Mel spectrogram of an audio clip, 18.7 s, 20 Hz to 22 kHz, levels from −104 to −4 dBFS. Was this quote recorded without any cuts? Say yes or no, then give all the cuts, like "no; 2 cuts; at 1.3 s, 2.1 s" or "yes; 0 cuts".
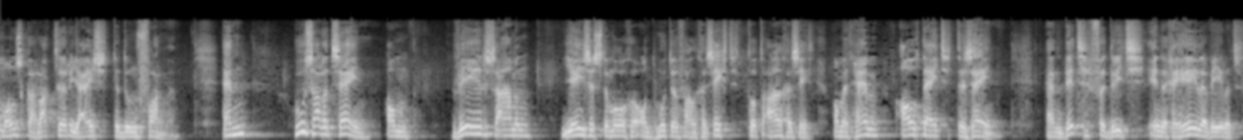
no; 2 cuts; at 5.7 s, 15.5 s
